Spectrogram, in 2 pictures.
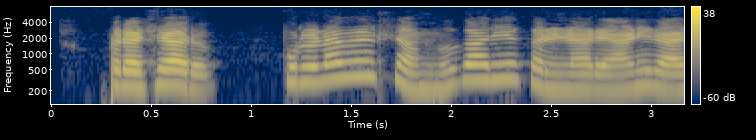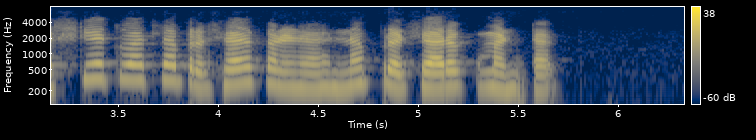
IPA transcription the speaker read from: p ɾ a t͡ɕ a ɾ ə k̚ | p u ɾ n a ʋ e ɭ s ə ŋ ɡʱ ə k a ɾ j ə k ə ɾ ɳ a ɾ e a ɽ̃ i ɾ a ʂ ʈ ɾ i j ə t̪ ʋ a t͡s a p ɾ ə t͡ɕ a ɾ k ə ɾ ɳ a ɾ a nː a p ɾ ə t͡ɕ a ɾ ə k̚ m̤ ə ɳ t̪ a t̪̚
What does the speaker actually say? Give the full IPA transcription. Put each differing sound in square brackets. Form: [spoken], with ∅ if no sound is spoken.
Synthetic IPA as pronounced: p ɾ [ə] t͡ɕ a ɾ ə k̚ | p u ɾ [ɳ] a ʋ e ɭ s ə ŋ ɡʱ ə k a ɾ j ə k ə ɾ ɳ a ɾ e a ɽ̃ i ɾ a ʂ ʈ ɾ i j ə t̪ ʋ a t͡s a p ɾ ə t͡ɕ a ɾ k ə ɾ ɳ a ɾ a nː a p ɾ ə t͡ɕ a ɾ ə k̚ m̤ ə ɳ t̪ a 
